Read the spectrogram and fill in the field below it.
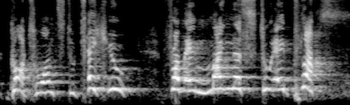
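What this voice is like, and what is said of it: Reinhard Bonnke accent impression. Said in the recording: “If I was to try to do it in his accent,”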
